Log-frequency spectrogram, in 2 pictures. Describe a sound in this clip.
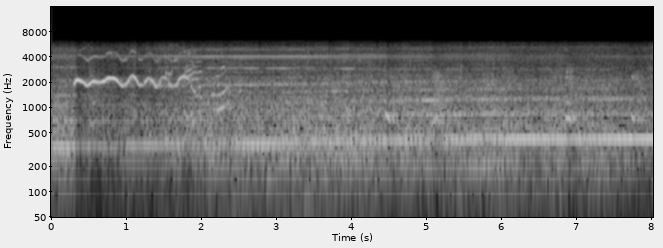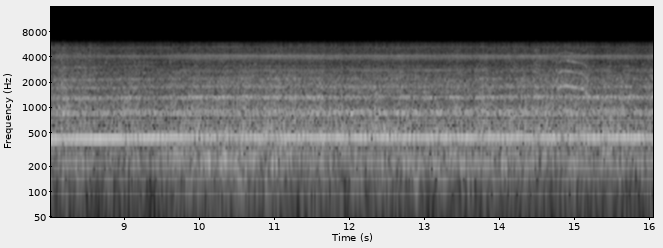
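A ride's motor hums steadily and slowly rises in pitch.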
